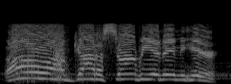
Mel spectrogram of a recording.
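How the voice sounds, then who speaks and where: A man commentating a sim race in a put-on Texas accent, folksy and excitable. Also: extremely high pitch, measured pace, dull audio.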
